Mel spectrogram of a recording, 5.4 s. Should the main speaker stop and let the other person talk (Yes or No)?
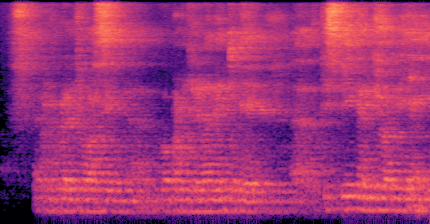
No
